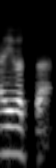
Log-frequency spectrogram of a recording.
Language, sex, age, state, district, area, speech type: Kannada, male, 30-45, Karnataka, Gadag, rural, conversation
